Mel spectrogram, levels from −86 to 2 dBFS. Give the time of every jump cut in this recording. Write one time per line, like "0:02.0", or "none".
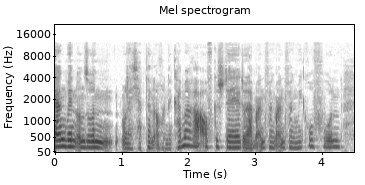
0:03.3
